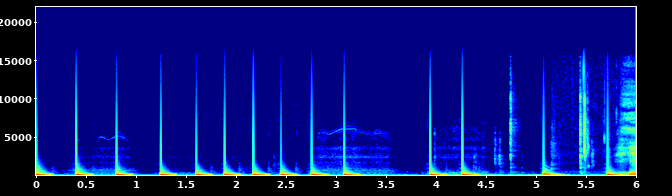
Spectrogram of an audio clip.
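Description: Synthesized kick drum from a Behringer Pro-1 analog synthesizer, hit over and over. Each hit is a fast downward pitch sweep into a low thump with a little noise mixed in. They come about two to three a second, with a pause of about a second midway, while the sound is being tweaked.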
